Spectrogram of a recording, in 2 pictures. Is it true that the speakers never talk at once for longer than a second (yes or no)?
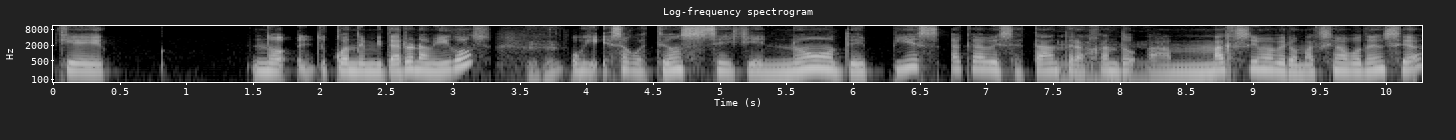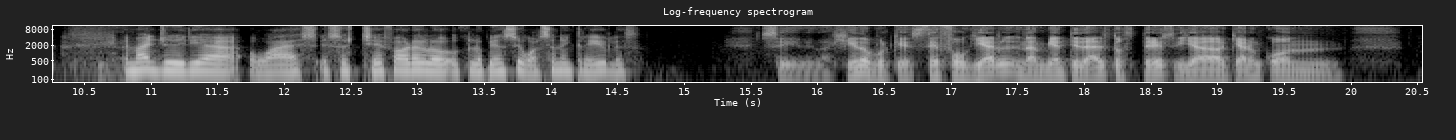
no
